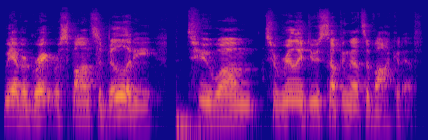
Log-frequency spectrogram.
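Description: A man with a mid-pitched voice talks thoughtfully in an interview. He explains things earnestly and articulately, like a creator discussing his craft. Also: quick pace. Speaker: audio drama writer and creator, interview guest.

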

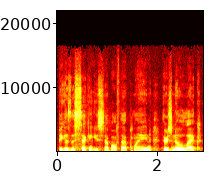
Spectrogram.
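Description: A young man from Southern California talking in a relaxed, easygoing podcast chat. He tells stories loosely, full of slang, and acts out what people said. His voice sits at an ordinary middle pitch. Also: normal speed. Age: young adult. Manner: laid-back, animated storytelling with slang and acted-out quotes. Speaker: guest. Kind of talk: casual chat.

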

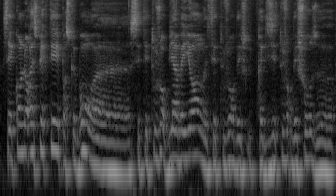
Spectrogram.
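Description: A man's voice: medium pitch, normal speed, mellow, roomy sound. A man in his sixties from Algeria, first language Kabyle, answering interview questions in a hesitant way, with many fillers and restarts. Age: 60s. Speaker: interviewee, the host's father. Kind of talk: casual interview.

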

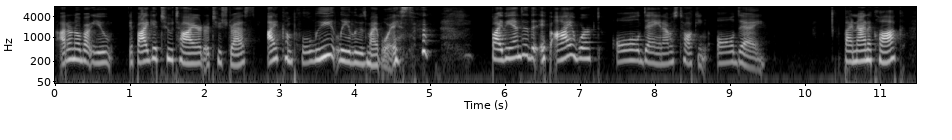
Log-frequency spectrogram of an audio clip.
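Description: A woman's voice: medium pitch, bright, forceful tone, clear, resonant tone. A woman in her thirties hosting a podcast, chatting casually and giving her opinions, with many tangents. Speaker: podcast host. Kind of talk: casual chat.

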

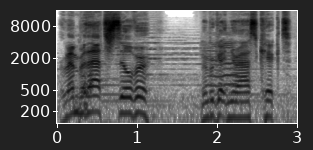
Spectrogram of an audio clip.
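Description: A man voicing a brash, cocky male hedgehog who taunts the others, in a comedy game fan dub over loud game music. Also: a little high, fairly even intonation, brisk, lightly acted. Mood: taunting.

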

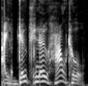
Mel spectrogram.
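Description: A man's voice: fairly high pitch, takes it slowly, pushed and bright, no echo, studio quality, pitched above the performer's own voice, full character voice. Man playing a nervous, meek wizard bursar. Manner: nervous, hesitant. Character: timid, flustered, mild male wizard bursar, hapless and deferential.

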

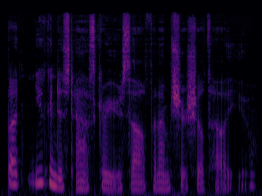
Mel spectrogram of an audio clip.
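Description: Woman playing a young female pack alpha, slightly low, creaky, measured, polite, dry sound, audio roleplay. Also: big pitch swings, no echo, exaggerated voice. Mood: discreet, amused. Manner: measured, formal phrasing. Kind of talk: audio roleplay acting, conversation.

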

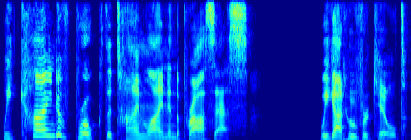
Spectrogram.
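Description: A man's voice: a little high, huge pitch swings, a little slow, a bit bright, no echo, studio quality, full character voice. An actor playing an awkward, apologetic man who explains things sheepishly in an audio drama. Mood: defensive, flustered. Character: awkward, flustered, apologetic man reporting mishaps.

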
